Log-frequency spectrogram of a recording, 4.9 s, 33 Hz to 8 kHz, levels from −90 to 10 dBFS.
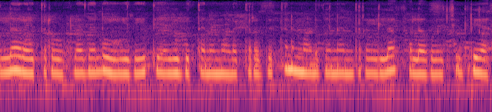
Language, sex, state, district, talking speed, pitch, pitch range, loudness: Kannada, female, Karnataka, Raichur, 145 wpm, 225 Hz, 220-235 Hz, -16 LUFS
